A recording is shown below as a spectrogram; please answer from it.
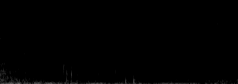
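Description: Near silence: room tone with a few faint clicks in the first half.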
